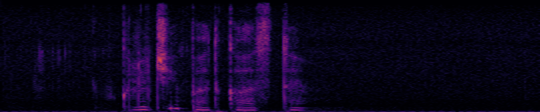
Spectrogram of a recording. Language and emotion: Russian, neutral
